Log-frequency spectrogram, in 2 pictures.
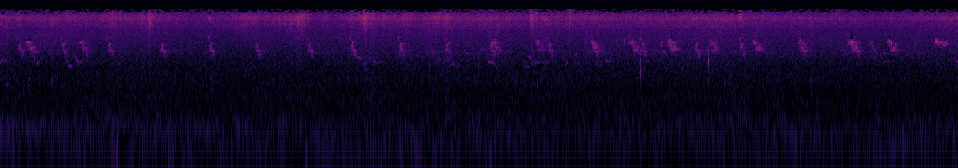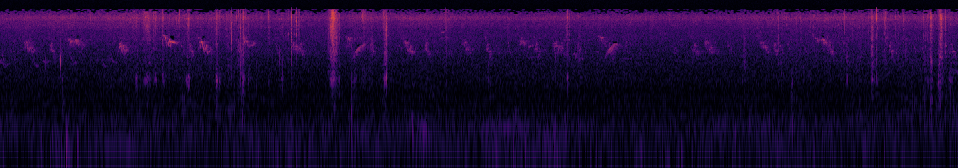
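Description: Faint outdoor ambience: a small bird chirping over and over, about two short high chirps a second, over a low steady rumble. A few light clicks come in the middle.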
